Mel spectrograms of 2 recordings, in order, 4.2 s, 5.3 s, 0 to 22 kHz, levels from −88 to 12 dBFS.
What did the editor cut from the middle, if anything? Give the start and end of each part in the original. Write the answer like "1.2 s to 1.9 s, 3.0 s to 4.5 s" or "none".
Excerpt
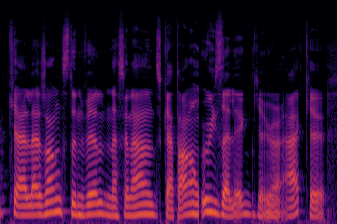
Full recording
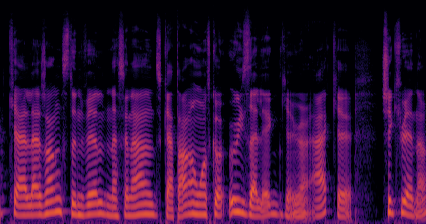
2.5 s to 2.8 s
